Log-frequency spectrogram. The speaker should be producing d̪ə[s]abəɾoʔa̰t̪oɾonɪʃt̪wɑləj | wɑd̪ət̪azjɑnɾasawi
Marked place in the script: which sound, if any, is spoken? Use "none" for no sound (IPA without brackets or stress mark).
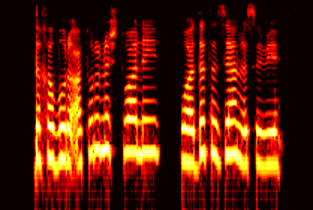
x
